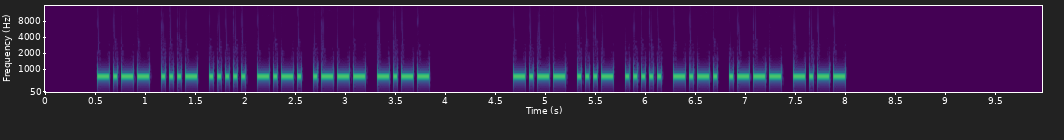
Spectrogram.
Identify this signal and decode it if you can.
Morse code, heard as a keyed tone, about 32 wpm, 700 Hz. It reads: YV5CJY YV5CJY
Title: DXCC-100 Call Signs - 6 Characters - Repeated 2x - 30wpm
